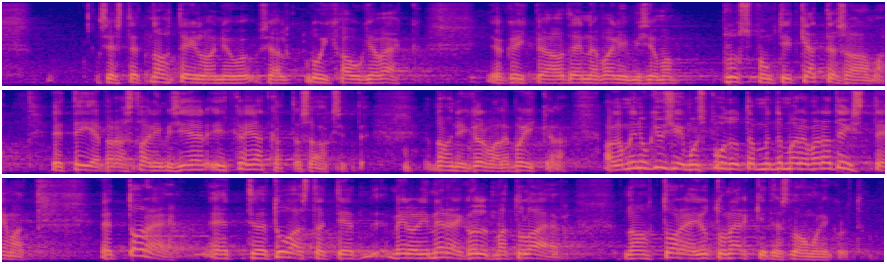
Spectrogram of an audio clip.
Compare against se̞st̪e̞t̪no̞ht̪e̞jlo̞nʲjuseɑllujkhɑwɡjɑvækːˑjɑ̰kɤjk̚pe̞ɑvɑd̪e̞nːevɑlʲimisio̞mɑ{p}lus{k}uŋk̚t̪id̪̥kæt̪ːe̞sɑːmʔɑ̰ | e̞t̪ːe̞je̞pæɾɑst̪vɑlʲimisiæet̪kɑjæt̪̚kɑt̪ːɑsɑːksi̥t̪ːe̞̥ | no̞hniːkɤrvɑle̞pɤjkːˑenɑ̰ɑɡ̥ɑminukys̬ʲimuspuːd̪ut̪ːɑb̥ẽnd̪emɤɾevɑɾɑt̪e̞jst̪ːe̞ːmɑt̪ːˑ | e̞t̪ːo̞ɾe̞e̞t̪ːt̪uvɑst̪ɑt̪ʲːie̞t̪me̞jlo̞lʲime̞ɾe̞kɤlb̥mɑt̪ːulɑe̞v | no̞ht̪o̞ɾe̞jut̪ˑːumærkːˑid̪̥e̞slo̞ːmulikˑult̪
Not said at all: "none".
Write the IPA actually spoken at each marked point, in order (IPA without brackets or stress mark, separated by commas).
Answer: p, p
